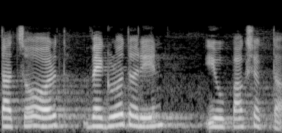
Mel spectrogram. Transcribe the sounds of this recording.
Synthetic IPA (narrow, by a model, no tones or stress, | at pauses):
t̪at͡sɔəɾt̪ʰʋeɡɭɔt̪əɾen | jewpakɕəkt̪a̰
